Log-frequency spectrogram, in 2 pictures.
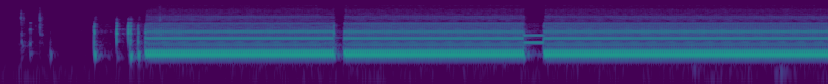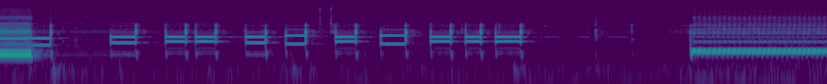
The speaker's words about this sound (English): Phone is ringing.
